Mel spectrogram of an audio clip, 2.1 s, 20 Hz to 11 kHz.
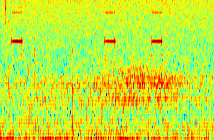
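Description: Key beeper of a Launch CRP123 OBD2 scan tool: three short, high beeps as its buttons are pressed, one just after the start and two more about a second in, half a second apart.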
